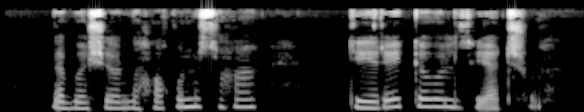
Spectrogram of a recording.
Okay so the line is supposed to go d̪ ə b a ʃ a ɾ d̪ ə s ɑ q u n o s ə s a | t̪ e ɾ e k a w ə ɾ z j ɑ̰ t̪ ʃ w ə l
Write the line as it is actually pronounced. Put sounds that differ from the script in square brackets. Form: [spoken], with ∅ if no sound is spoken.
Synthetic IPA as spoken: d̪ ə b a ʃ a ɾ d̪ ə [h] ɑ q u n o s ə [x] a | t̪ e ɾ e k a w ə [l] z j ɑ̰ t̪ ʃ w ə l

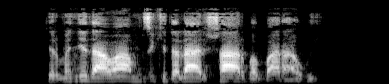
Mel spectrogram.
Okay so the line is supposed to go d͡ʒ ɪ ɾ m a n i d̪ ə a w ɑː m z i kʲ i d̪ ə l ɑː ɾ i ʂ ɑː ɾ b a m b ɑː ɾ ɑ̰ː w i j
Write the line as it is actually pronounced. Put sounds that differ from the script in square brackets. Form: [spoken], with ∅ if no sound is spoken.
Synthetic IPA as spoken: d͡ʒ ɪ ɾ m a n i d̪ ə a w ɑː m z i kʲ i d̪ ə l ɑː ɾ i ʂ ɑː ɾ b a m b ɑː ɾ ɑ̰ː w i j

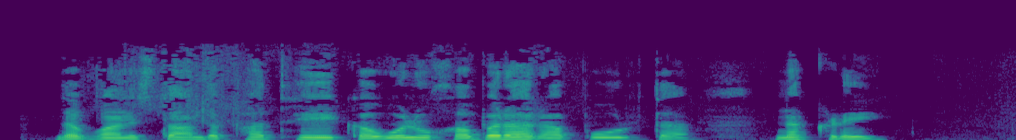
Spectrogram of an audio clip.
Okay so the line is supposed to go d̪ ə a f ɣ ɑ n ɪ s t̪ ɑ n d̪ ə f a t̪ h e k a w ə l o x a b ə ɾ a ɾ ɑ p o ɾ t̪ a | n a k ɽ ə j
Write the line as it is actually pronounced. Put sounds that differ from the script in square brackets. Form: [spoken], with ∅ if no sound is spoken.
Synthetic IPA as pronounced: d̪ ə a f ɣ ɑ n ɪ s t̪ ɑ n d̪ ə f a t̪ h e k a w ə l o x a b ə ɾ a ɾ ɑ p o ɾ t̪ a | n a k ɽ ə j

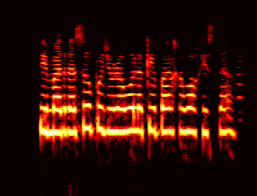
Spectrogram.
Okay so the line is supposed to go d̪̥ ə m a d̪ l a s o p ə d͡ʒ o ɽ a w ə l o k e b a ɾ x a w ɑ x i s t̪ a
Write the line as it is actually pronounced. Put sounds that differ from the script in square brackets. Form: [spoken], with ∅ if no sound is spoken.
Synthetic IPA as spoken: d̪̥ ə m a d̪ [ɾ] a s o p ə d͡ʒ o ɽ a w ə l o k e b a ɾ x a w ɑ x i s t̪ a

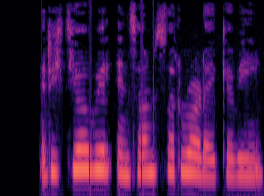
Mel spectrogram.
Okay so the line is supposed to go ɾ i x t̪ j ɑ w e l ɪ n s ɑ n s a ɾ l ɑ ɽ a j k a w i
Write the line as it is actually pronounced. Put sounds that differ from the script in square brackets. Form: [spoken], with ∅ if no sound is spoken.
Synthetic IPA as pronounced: ɾ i x t̪ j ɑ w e l ɪ n s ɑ n s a ɾ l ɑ ɽ a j k a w i

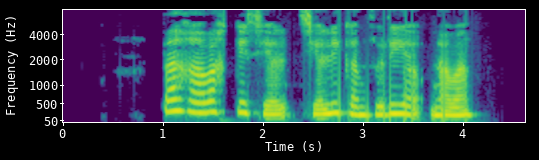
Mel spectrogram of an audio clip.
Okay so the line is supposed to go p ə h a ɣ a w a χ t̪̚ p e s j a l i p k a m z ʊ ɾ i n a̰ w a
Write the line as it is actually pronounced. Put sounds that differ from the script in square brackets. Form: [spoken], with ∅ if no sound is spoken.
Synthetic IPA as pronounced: p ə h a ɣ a w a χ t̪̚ [k] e s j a l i [∅] k a m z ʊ ɾ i n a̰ w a

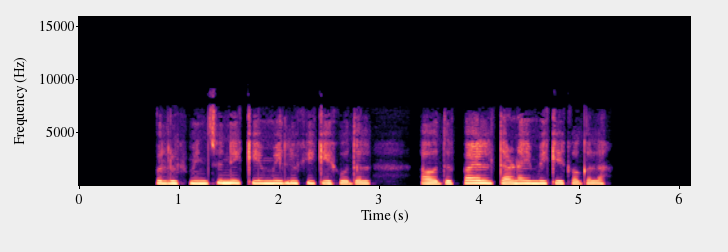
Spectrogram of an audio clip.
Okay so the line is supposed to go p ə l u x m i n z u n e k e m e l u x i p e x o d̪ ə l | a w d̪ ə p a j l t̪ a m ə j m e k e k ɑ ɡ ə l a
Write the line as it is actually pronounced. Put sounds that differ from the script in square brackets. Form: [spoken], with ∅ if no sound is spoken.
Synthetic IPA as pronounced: p ə l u x m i n z u n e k e m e l u x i [k] e x o d̪ ə l | a w d̪ ə p a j l t̪ a [ɳ] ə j m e k e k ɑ ɡ ə l a

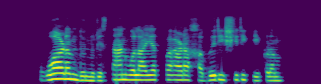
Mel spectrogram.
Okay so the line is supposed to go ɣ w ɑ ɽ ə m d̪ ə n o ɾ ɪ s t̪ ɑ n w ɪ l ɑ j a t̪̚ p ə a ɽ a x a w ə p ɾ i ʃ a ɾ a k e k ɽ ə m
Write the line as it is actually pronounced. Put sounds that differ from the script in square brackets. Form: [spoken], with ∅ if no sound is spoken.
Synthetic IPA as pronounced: ɣ w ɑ ɽ ə m d̪ ə n [u] ɾ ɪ s t̪ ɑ n w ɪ l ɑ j a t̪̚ p ə a ɽ a x a [b] ə [∅] ɾ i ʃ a ɾ [i] k e k ɽ ə m

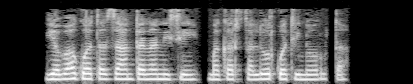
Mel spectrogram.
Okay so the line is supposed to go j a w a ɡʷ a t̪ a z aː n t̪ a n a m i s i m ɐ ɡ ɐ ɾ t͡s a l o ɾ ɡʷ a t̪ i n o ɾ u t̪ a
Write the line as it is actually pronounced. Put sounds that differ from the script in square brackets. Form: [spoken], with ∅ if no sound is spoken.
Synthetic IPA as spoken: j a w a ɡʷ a t̪ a z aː n t̪ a n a [n] i s i m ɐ ɡ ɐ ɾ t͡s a l o ɾ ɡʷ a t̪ i n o ɾ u t̪ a

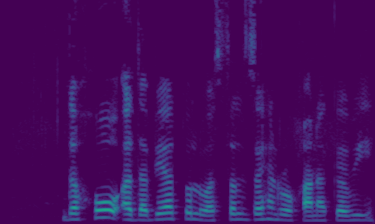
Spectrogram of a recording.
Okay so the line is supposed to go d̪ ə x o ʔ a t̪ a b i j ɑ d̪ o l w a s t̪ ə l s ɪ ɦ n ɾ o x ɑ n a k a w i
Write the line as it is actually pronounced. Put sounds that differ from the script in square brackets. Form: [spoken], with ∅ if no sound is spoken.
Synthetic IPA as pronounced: d̪ ə x o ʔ a [d̪] a b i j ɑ [t̪] o l w a s t̪ ə l [z] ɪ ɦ n ɾ o x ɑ n a k a w i

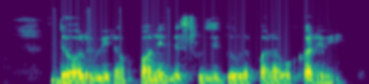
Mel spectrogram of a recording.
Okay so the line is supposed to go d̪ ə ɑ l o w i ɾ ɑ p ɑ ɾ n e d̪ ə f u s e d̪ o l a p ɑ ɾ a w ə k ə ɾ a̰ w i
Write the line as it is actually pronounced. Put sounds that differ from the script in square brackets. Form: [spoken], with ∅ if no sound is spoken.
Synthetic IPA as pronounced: d̪ ə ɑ l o w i ɾ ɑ p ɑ [∅] n e d̪ ə [s] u [z] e d̪ o l a p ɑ ɾ a w ə k [ɑ] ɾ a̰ w i

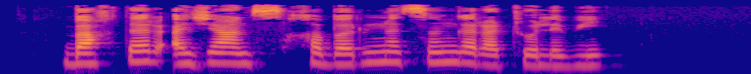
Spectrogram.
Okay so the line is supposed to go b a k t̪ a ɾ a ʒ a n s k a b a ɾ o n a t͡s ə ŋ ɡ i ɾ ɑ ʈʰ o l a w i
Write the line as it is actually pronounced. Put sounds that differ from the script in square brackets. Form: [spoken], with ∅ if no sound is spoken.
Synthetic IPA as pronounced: b a [x] t̪ a ɾ a ʒ [ɑ] n s [x] a b a ɾ [u] n a t͡s ə ŋ ɡ [a] ɾ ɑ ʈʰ o l a w i

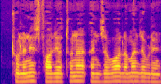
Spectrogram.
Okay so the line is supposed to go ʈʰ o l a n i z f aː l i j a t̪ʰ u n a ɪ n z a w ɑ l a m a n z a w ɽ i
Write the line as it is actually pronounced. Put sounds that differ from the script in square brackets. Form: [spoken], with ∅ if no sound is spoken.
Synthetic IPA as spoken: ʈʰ o l a n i z f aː l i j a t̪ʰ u n a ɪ n z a w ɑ l a m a n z a w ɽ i

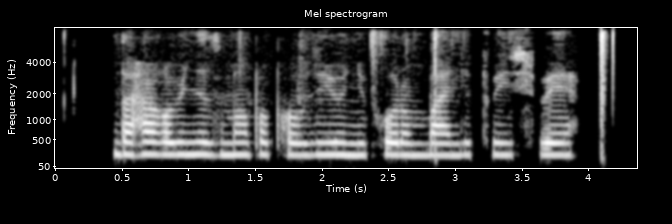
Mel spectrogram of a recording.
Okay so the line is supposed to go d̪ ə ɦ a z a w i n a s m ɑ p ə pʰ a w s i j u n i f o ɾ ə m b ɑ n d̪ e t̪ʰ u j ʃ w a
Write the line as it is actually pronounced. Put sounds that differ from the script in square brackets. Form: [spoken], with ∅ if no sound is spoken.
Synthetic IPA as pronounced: d̪ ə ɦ a [ɣ] a w i n a [z] m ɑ p ə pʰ a w [z] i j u n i f o ɾ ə m b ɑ n d̪ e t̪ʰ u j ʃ w [e]

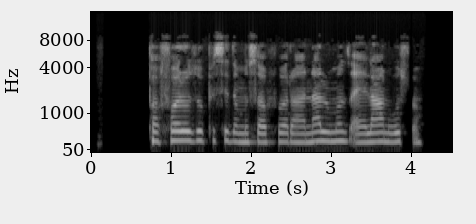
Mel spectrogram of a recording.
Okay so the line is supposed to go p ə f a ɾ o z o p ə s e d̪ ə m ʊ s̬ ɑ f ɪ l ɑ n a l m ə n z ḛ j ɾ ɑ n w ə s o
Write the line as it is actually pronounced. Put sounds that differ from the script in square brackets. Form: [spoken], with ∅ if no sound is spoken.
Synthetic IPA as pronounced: p ə f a ɾ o z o p ə s e d̪ ə m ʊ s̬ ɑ f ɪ [ɾ] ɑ n a l m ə n z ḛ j [l] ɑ n w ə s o

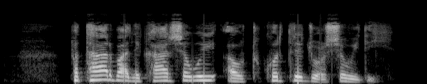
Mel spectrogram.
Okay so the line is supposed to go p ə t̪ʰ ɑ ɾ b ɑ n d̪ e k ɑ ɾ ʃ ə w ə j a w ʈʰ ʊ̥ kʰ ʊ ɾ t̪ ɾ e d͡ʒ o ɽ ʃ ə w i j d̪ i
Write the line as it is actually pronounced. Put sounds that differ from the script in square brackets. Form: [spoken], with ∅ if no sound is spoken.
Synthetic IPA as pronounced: p ə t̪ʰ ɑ ɾ b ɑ n d̪ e [kʰ] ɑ ɾ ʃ ə w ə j a w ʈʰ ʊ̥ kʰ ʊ ɾ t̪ ɾ e d͡ʒ o ɽ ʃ ə w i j d̪ i

